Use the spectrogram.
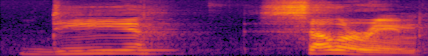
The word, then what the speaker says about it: Decelerine: Decelerine. Decelerine. It sounds like decelerate, which is exactly what it's supposed to do.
